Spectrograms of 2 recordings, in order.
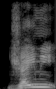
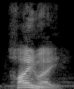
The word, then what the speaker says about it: Jaime: So Jolo, he plays Jamie Reyes, but it's pronounced Jaime, right? Jaime Reyes.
